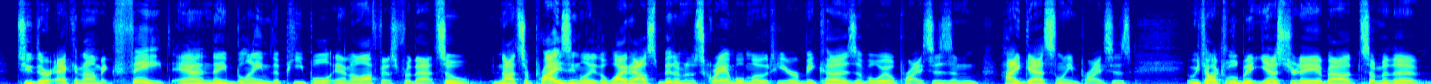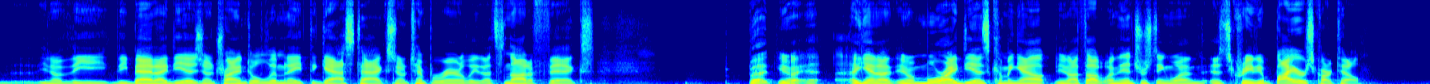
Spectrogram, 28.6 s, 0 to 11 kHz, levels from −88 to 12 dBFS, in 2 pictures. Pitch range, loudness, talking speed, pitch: 115-140 Hz, -30 LUFS, 185 wpm, 125 Hz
